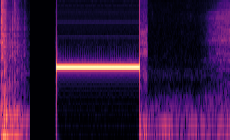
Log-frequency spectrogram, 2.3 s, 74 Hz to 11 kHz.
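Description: A single steady electronic beep at about 1 kHz, lasting just under a second and starting and stopping abruptly. It follows a moment of dead silence, just after rustling handling noise fades out.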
